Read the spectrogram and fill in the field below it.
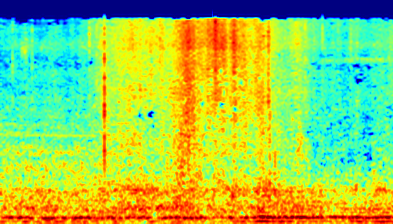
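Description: Dry leaves and twigs rustle and crackle under a hand.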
